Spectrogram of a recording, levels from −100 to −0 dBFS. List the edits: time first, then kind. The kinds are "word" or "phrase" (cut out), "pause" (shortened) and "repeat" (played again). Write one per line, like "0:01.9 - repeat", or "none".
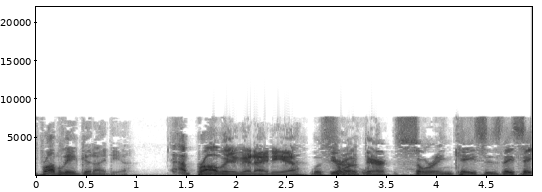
none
